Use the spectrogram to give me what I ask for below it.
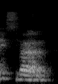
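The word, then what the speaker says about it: x̄: Itu bacanya X bar.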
